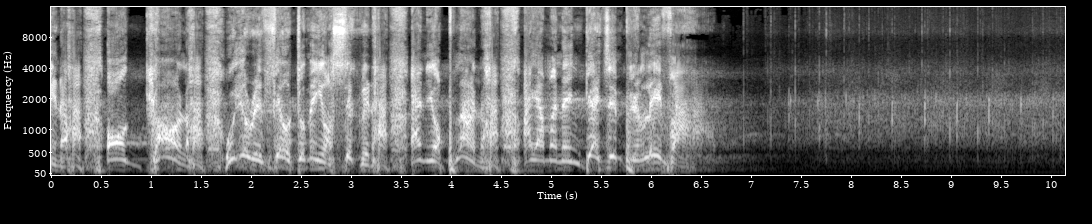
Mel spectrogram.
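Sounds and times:
speech: 0:00.0 - 0:06.6
audience clapping hands: 0:07.0 - 0:10.1.

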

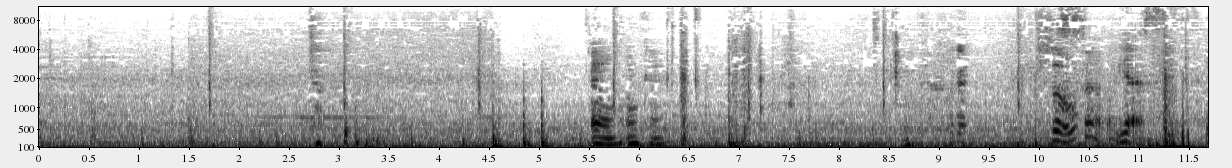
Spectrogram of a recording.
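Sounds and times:
car engine rumbling: 0:00.0 - 0:11.6
speech: 0:10.1 - 0:11.6.

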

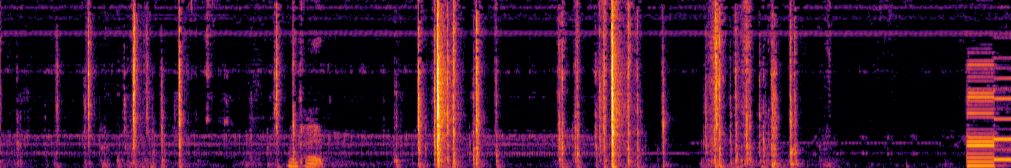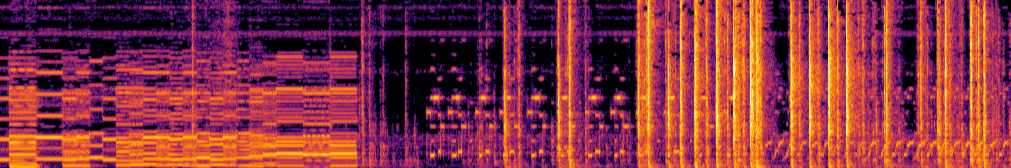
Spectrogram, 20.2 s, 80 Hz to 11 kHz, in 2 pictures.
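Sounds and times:
speech: 0:02.9 - 0:04.0
Texas Instruments computer keyboard keys clacking during game play: 0:09.7 - 0:13.7, 0:14.4 - 0:20.2
bright bleepy electronic game music: 0:09.7 - 0:13.7, 0:14.4 - 0:20.2.

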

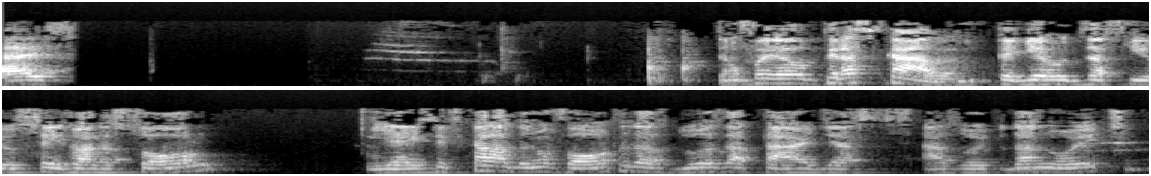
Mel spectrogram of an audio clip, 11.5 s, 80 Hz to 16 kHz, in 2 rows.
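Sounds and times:
speech: 0:00.0 - 0:00.4, 0:03.6 - 0:06.9, 0:07.6 - 0:11.4
high-pitched drawn-out kitten meow: 0:01.8 - 0:02.5, 0:11.1 - 0:11.4.

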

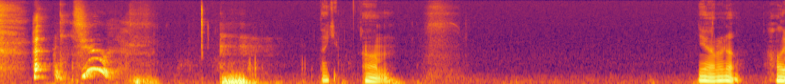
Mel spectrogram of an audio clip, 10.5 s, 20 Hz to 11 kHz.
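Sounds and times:
person sneezing: 0:00.0 - 0:01.8
breathy sounds: 0:01.6 - 0:02.2, 0:02.9 - 0:03.8
speech: 0:04.3 - 0:05.3, 0:09.3 - 0:10.4.

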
